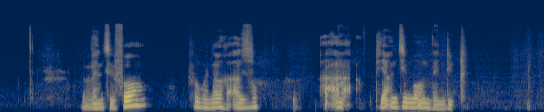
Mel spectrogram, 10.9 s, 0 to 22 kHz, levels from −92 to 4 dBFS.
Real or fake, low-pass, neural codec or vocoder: fake; 9.9 kHz; autoencoder, 48 kHz, 128 numbers a frame, DAC-VAE, trained on Japanese speech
